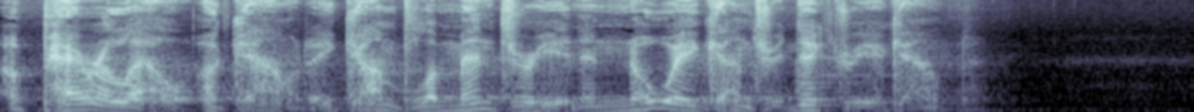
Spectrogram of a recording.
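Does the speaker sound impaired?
Yes: laryngeal cancer after radiation; growth on voice box, treated with radiation and chemotherapy, voice box not removed; a little over a year since discovery, voice much better but not fully recovered; started preaching in a whisper, voice gaining strength, still affected, apologizes for listener discomfort.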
